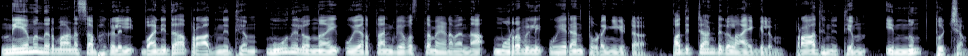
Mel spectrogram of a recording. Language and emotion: Malayalam, neutral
